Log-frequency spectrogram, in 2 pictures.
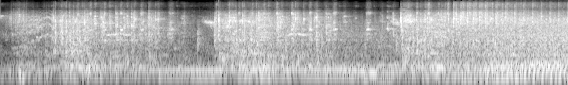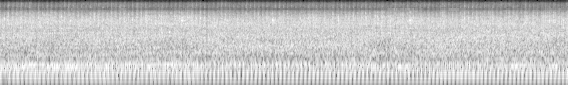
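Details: Toro Recycler self-propel mower, Briggs and Stratton engine, after removing stick jammed in drive: catches after a couple of short bursts, then steady even drone with no surging or knocking; running normally.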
